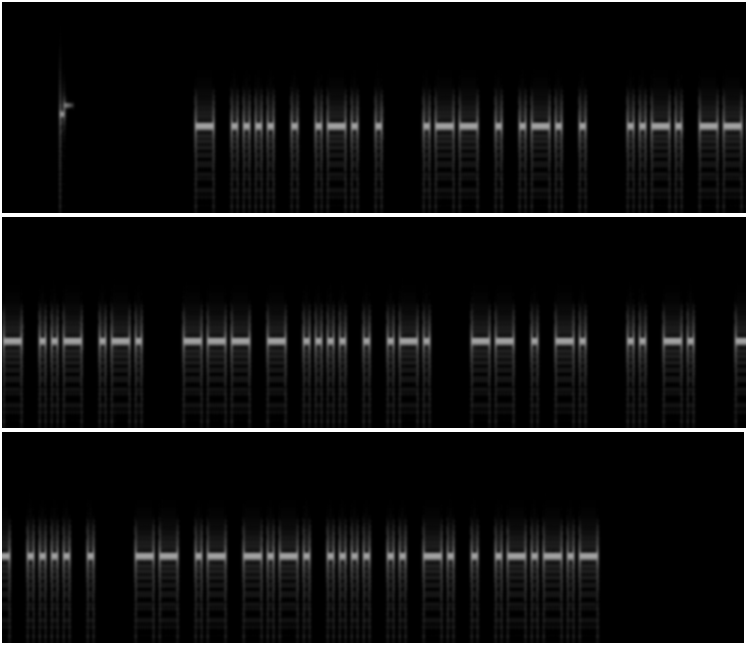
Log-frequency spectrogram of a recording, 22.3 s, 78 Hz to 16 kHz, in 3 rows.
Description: Morse code, heard as a keyed tone, about 20 wpm, 700 Hz. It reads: THERE WERE FOUR OTHER MEN IN THE MACHINE.
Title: A Sound Of Thunder 20wpm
